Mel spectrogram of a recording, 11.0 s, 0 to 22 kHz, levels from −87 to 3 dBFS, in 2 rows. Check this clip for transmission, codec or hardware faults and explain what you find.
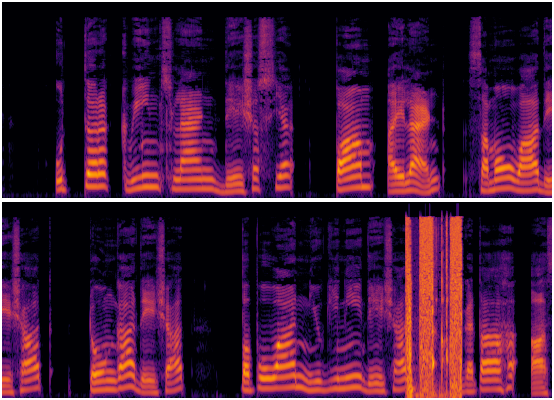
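One fault, a short burst of samples built from the wrong bytes, from 9.53 to 10.09 s, lasting about 0.56 s. For that stretch the reader assembled each speech sample from misaligned or swapped bytes, so the rapidly varying low-order bits landed in the high-order positions and dominated every value. The result is a blast of loud, harsh broadband noise replacing the speech.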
